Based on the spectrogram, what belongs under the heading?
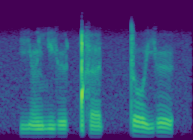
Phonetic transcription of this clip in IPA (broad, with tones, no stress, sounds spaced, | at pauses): j ə̃˩ ʎ j ʏ˩ ǃʰ ɜ˩ tː o˦˨ j ʏ˦˨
